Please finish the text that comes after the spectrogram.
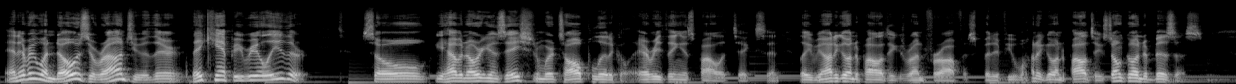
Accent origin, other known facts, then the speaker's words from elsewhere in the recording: Minneapolis, Minnesota, United States; And then we had, in Minneapolis, my hometown, we had the killing of George Floyd by police officers.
